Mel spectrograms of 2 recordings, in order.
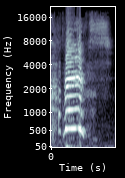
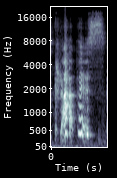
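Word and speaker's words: Crathes: And I kept screaming at the screen, going, it's not Craith's. It's not Craith's. It's Krathis.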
